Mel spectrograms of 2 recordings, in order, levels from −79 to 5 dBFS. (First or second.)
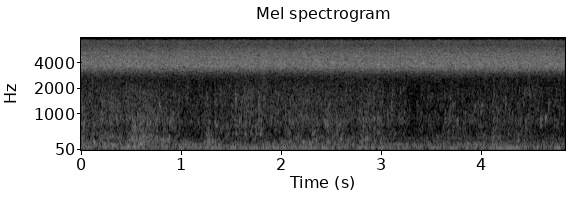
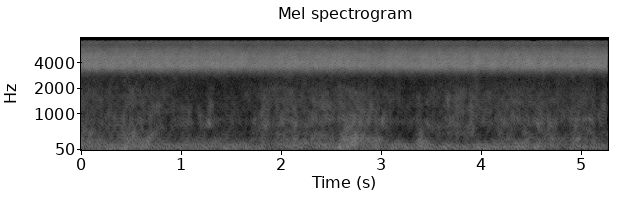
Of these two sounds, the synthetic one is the second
